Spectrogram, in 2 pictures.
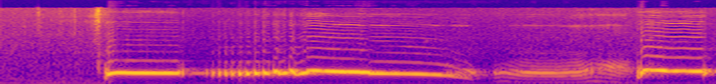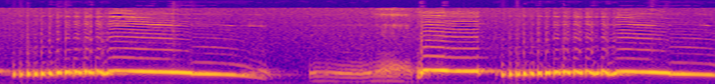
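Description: A ringneck dove gives three drawn-out, rolling coos, each about one and a half seconds long, over a faint steady low hum.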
